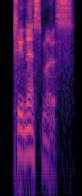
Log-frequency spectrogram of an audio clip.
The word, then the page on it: tenesmus: British English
